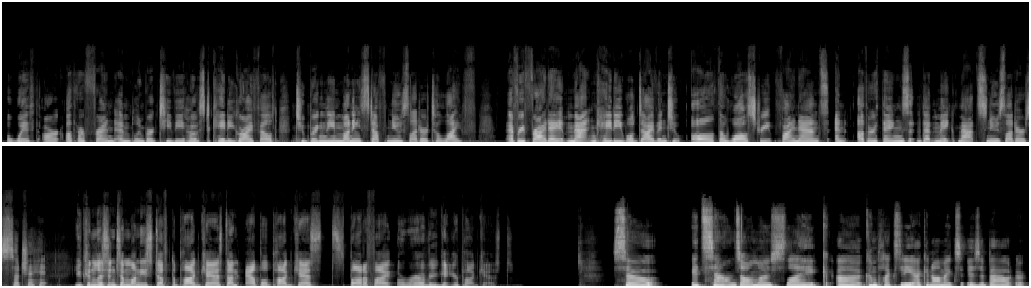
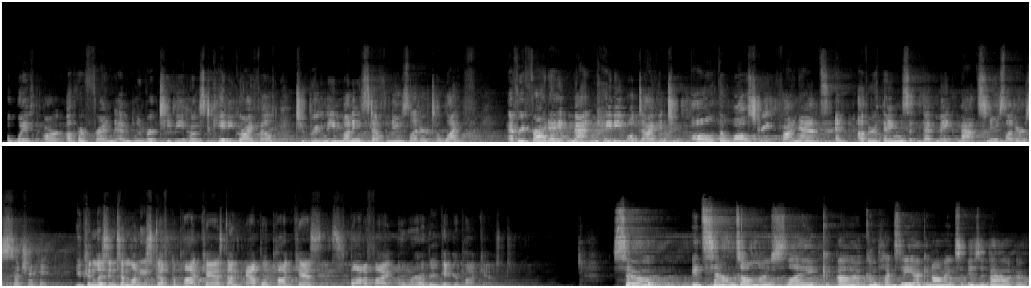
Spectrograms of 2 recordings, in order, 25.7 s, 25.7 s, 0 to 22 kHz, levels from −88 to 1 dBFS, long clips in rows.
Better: first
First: none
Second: room echo; slight; dies away in 1.9 s // off-mic speech; somewhat distant

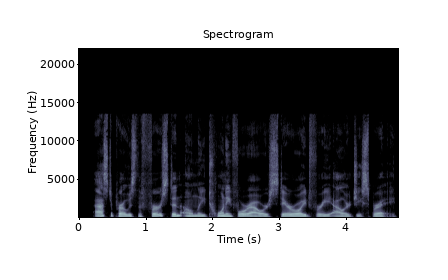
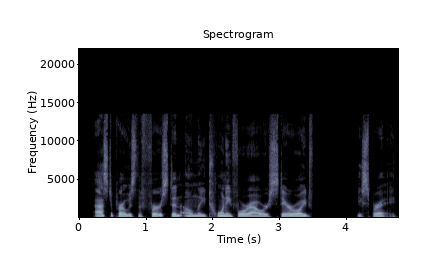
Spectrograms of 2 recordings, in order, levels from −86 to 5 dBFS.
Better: first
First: none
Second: audio cutting out; at 3.5 s for 0.5 s

